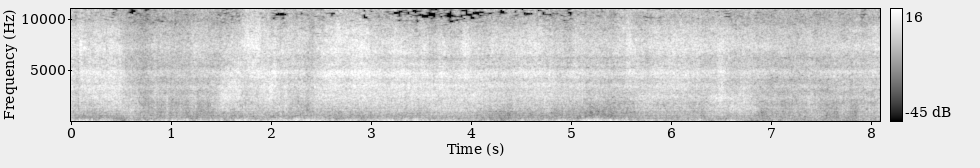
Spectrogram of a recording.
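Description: An oxy-acetylene cutting torch roars with a loud, continuous hiss and rushing flame as it slices through a rusted bolt head, steady and close throughout.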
